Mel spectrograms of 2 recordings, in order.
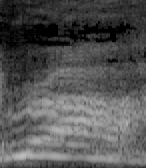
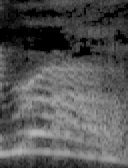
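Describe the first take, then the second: First: Long "roar" with more force; drawn-out, falling dinosaur roar; bigger dinosaur roar. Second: Long, falling "roar"; first, smaller dinosaur roar. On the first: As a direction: give ROAR everything, like a big dinosaur. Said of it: "Sometimes you need a bigger roar". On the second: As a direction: draw out ROAR like a playful dinosaur. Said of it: "gonna need a bigger roar". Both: Shown as a demonstration.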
